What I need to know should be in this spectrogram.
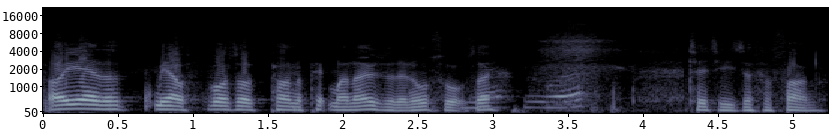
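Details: Vocal tics in a man with Tourette syndrome.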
